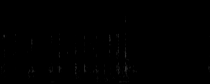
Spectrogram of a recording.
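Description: Faint computer keyboard typing: a quick run of keystrokes that stops about one and a half seconds in.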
